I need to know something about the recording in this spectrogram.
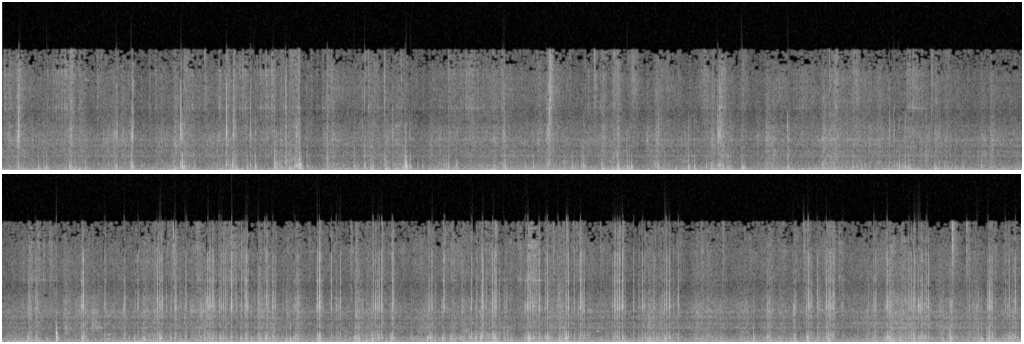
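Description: A train rumbles and rattles steadily along the tracks, heard from inside a carriage.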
